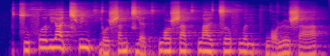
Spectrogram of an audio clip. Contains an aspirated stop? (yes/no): yes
